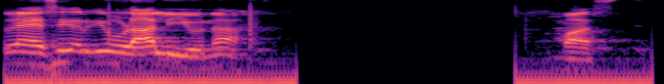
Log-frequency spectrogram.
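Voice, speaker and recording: Male law teacher, very bright tone, slightly high, jokey with students, classroom mic. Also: slow pace, rough recording. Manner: joking, teasing students, quizzing them. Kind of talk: classroom lecture with banter.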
